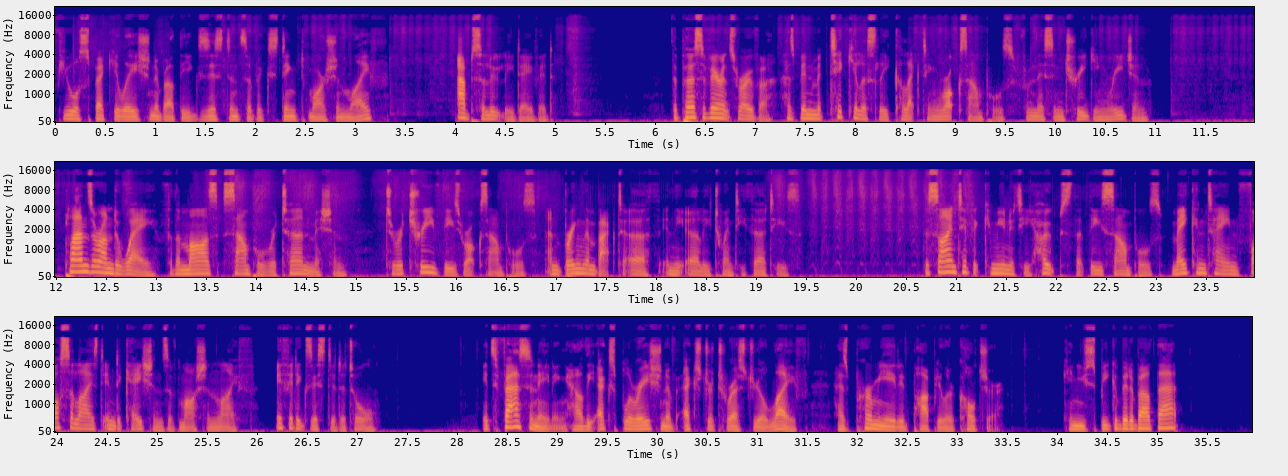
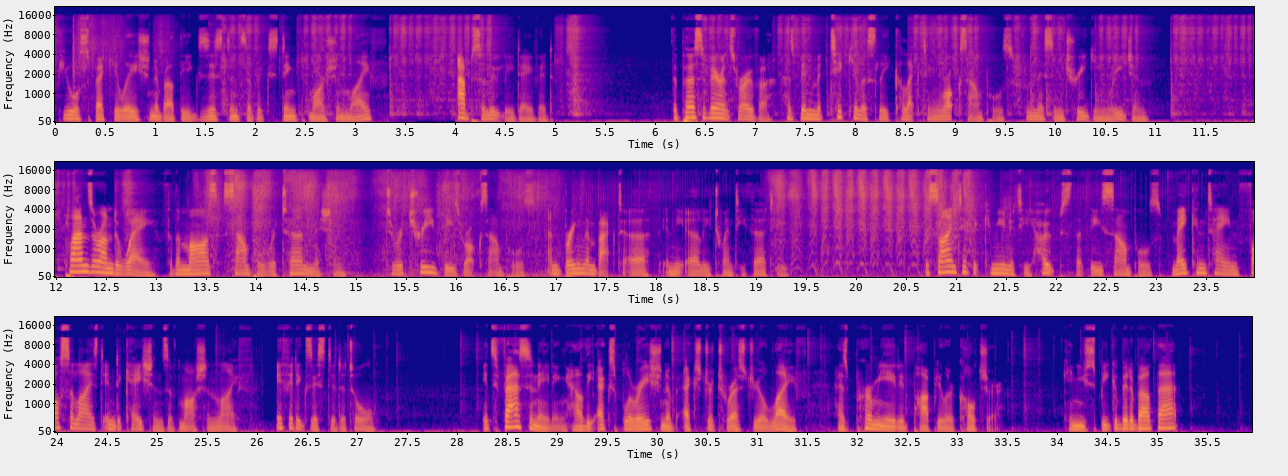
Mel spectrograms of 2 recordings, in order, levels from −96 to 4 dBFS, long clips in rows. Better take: first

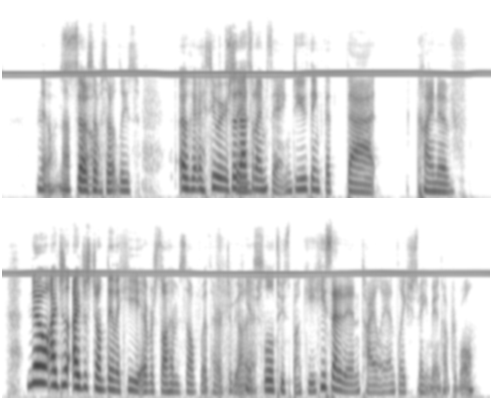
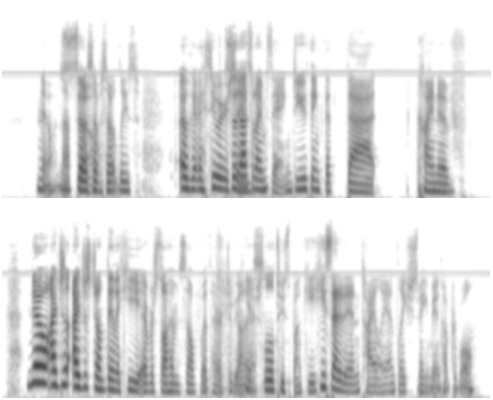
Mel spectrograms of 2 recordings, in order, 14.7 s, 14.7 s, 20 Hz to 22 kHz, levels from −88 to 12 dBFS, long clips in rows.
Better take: second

